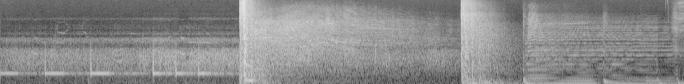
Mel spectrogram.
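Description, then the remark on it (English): A steady run of short electronic beeps in a Morse-like pattern, then a sudden loud splash that hisses away, followed by another burst and a few musical tones. “And the Morse code intro is immediately followed by what sounds to me like something being launched into the water, maybe like a big splash.”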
